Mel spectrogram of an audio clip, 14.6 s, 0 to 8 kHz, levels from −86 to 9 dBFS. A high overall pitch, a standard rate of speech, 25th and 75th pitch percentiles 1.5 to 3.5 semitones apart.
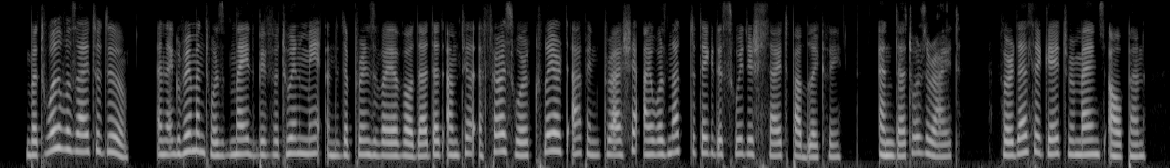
Yes: very high, 250 Hz; average, 175 wpm; average, 2.7 semitones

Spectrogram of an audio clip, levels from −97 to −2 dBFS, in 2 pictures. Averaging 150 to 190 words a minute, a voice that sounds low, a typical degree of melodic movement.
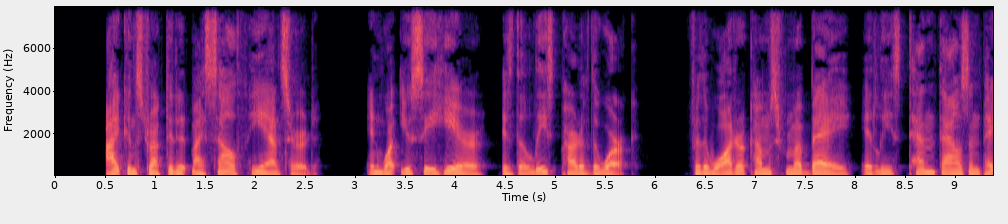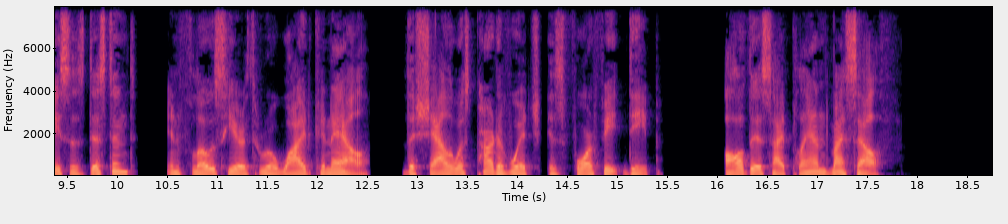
No: average, 180 wpm; low, 125 Hz; wide, 6.2 semitones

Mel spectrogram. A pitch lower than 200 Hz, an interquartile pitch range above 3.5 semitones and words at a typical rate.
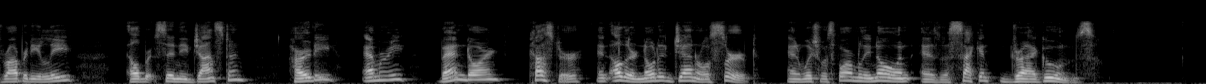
No: medium, 140 Hz; average, 5.3 semitones; slow, 125 wpm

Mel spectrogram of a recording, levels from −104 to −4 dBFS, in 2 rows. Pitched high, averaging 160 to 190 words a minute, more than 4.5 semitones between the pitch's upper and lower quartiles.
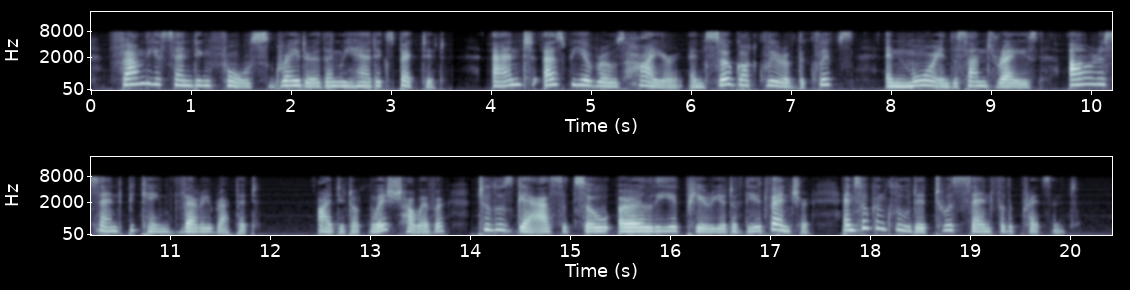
Yes: high, 210 Hz; average, 165 wpm; wide, 5.4 semitones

